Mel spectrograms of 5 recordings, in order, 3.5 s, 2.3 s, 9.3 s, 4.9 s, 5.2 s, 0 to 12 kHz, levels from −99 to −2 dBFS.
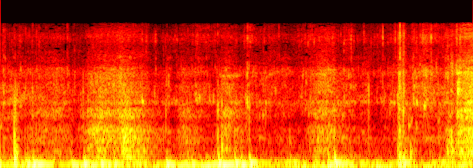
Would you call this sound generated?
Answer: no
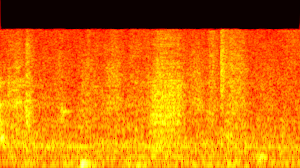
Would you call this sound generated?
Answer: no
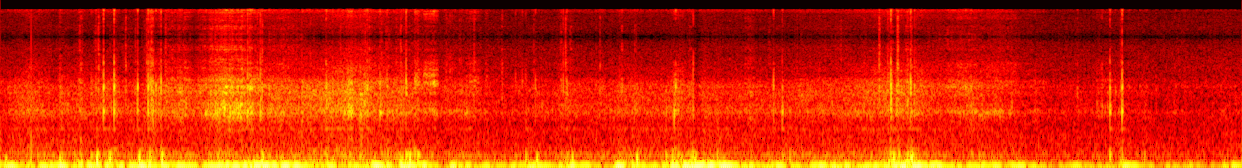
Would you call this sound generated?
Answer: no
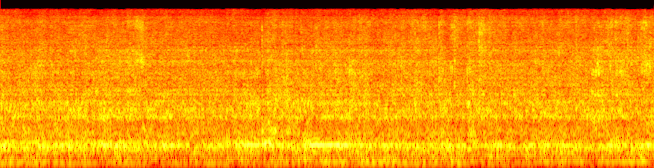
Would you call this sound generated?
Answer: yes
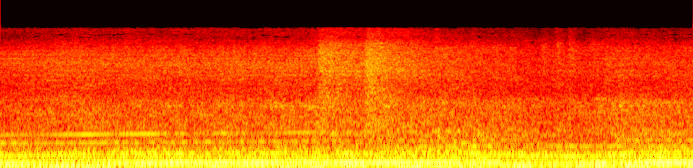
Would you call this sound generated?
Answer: no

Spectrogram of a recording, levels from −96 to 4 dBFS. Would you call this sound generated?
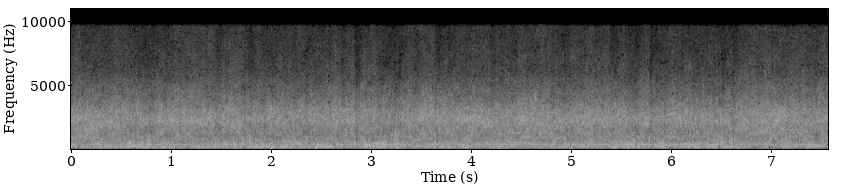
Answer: yes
